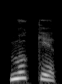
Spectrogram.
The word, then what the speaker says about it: mycket: Pronounced muk with a short uh sounds similar to the u in put.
